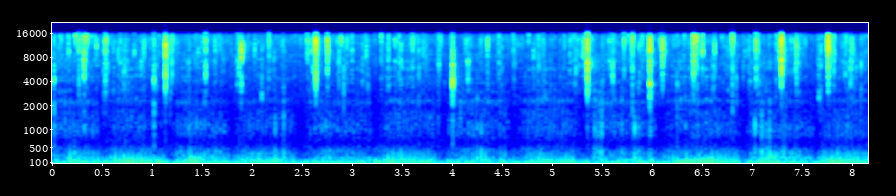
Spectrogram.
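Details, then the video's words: Rumbling purr of a cat, pulsing with quick regular breaths, layered over the busy crackle and occasional louder pops of a fireplace. "Purring Cat with Cozy Crackling Fireplace Sound"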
